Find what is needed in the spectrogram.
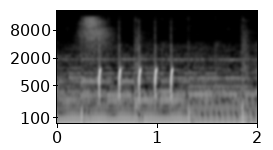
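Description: Background music with a brief whoosh, then five quick rising pop sound effects about a fifth of a second apart, the kind of editing effect used as five lines of on-screen text pop in.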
